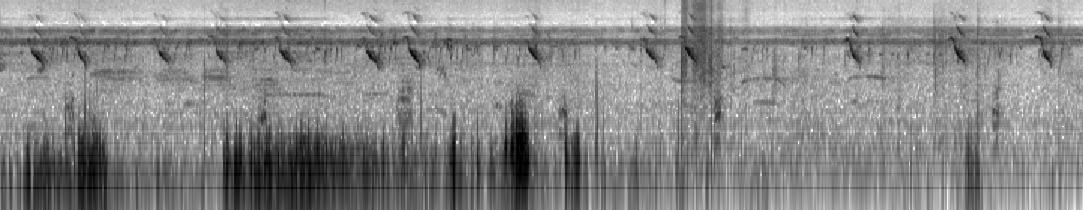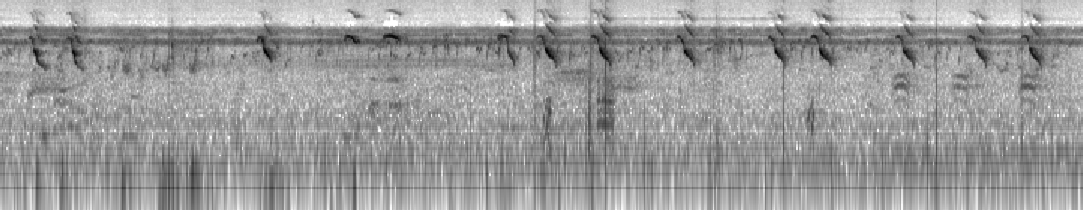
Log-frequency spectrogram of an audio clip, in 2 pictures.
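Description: A bird calling over and over: short, sharp, high notes that slide downward, roughly one a second. A steady high-pitched hum runs underneath. Low rumbling of wind on the microphone dominates the first seven seconds, then dies away.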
